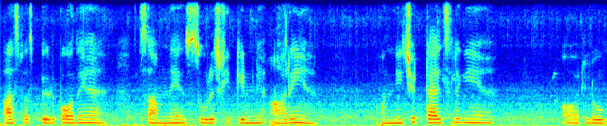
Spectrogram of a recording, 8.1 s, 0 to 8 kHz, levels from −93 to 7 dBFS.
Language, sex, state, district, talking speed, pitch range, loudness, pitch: Hindi, female, Haryana, Jhajjar, 135 wpm, 210-230 Hz, -18 LUFS, 220 Hz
